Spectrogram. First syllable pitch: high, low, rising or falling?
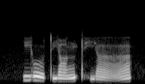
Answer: falling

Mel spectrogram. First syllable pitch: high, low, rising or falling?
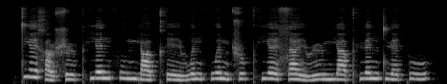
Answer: falling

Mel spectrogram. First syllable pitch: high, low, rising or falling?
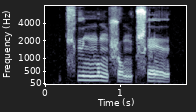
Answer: high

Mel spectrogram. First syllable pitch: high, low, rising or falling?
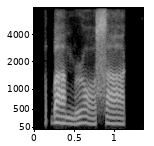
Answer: low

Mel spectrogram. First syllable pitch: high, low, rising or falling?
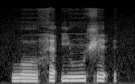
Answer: low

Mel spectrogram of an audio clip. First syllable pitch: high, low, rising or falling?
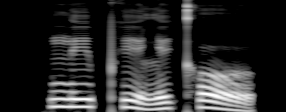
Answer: high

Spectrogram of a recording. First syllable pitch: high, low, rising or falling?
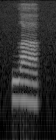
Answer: low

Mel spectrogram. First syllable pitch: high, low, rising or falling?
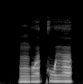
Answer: rising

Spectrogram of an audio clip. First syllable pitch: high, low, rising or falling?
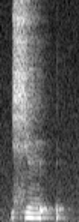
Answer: low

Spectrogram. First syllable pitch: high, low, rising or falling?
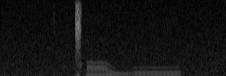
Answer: low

